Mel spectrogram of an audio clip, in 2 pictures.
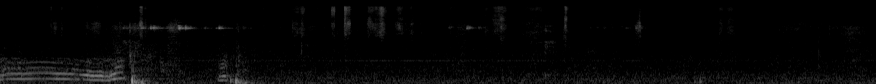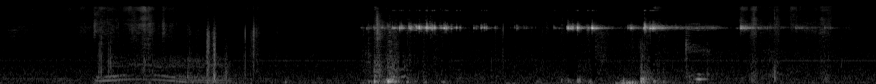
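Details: Agitated cat giving two drawn-out, wavering yowls that rise and fall in pitch, one at the start and another about ten seconds in, followed by harsh hissing bursts and rustling in a quiet indoor room.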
